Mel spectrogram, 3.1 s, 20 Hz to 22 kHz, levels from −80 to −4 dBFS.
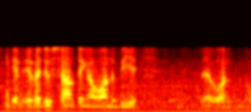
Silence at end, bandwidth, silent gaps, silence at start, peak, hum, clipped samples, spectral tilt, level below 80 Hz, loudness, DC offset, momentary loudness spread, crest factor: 0 s; 4 kHz; none; 0 s; -4 dBFS; none; under 0.1%; -8 dB/octave; -52 dBFS; -22 LUFS; 1%; 20 LU; 20 dB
